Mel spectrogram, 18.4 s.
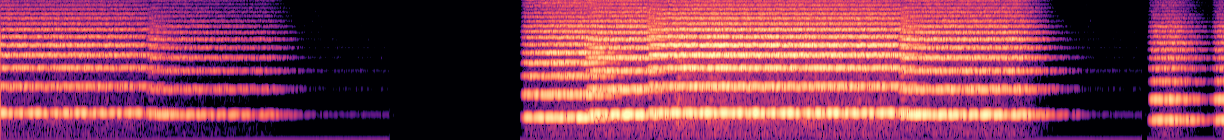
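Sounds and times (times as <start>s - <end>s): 
violin piece for children: 0.0s - 4.2s, 7.8s - 15.8s, 17.2s - 18.3s.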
